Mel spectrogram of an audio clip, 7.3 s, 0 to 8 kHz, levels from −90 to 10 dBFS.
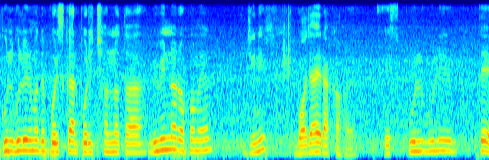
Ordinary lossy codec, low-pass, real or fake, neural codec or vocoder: none; 7.2 kHz; real; none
